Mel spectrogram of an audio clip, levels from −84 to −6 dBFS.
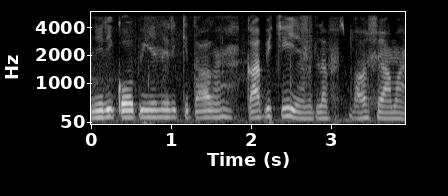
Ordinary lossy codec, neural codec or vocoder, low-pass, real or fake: none; none; 5.4 kHz; real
